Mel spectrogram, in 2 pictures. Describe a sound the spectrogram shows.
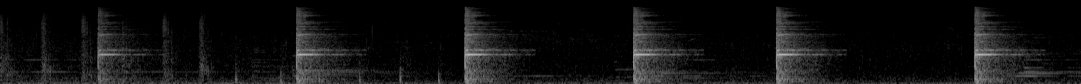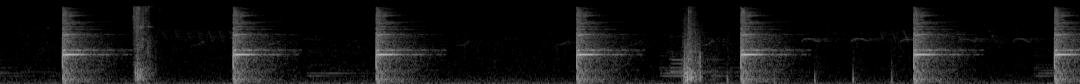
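A hammer strikes metal on an anvil in steady, ringing blows.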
